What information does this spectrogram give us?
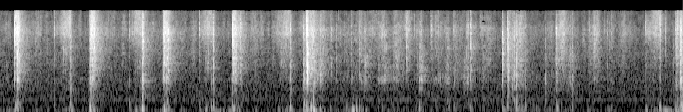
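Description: Tarot cards being shuffled and drawn, with many crisp riffling and slapping bursts in an uneven rhythm and no voices.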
